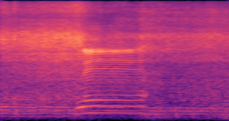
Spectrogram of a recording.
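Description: A man's voice holds one drawn-out word a little under a second in, over a steady low hum and hiss in the background.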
